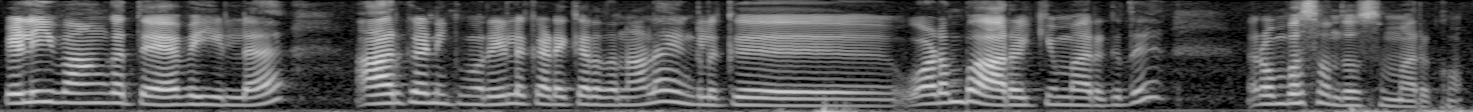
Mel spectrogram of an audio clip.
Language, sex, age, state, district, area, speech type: Tamil, female, 45-60, Tamil Nadu, Erode, rural, spontaneous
